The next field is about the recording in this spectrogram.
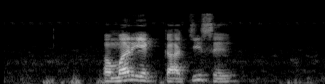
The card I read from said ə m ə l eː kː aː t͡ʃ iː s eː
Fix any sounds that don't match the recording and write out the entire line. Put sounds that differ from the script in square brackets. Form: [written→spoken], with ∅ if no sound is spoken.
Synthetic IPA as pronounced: ə m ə [l→ɾ] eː kː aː t͡ʃ iː s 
